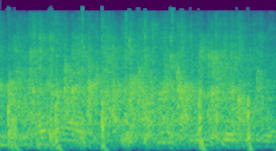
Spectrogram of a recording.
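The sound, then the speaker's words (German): Applause from a live quiz-show audience, dense steady clapping that fills the whole moment, with voices mixed into the noise. “Einmal Applaus für dich.”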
